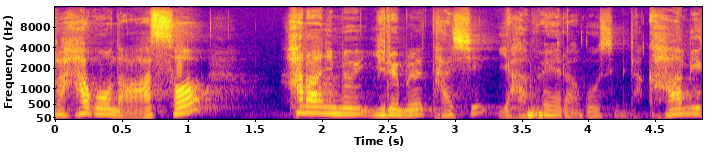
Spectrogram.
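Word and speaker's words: 야훼: 히브리어로는 우리는 여호와라고 했지만 온문에는 뭐라 발음이 어떻게 되냐면 야회라고 돼 있습니다. 그래서 어떤 성경 번역기에는요 그대로 번역해서 야회라고 읽습니다. 구약자들은 여호와라고 발음하지 않고 야회라고 읽습니다.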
